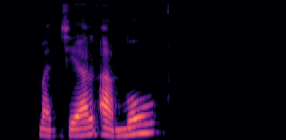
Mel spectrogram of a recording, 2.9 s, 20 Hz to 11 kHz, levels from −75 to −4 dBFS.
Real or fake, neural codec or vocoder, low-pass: fake; codec, 24 kHz, 3.1 kbps, DualCodec; 9.9 kHz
